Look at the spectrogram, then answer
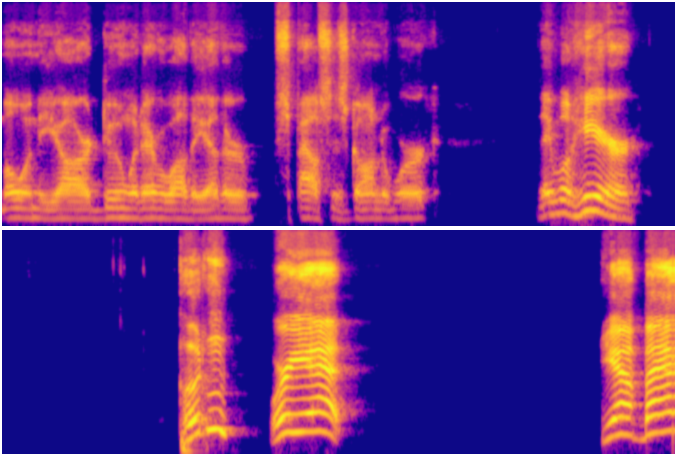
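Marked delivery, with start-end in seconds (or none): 6.4-10.1 very high, very loud hollering call. Retelling a voice heard outside the house: imitating a husband calling out. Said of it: "A husband calling his wife".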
